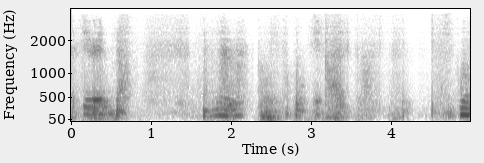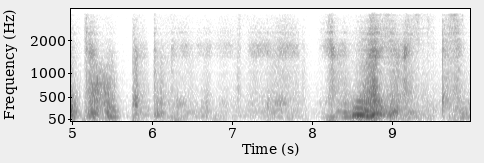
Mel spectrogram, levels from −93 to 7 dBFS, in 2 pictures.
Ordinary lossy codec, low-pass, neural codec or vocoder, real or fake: AAC, 32 kbps; 3.6 kHz; codec, 44.1 kHz, 0.9 kbps, DAC; fake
